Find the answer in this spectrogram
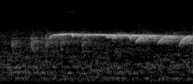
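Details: Valley-singing wild Blue-and-white Flycatcher in 2023, delivering a clear high whistle held for over a second that dissolves into fast, warbled, buzzy trills.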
